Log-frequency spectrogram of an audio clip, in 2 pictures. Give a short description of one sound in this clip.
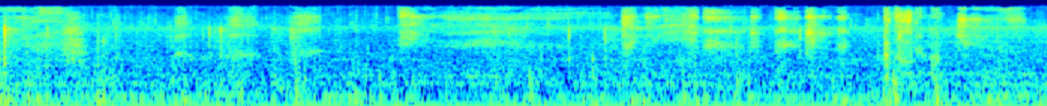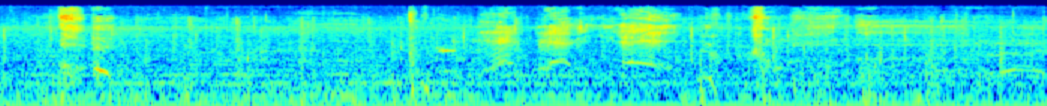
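Footsteps crunch on a gritty rooftop.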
